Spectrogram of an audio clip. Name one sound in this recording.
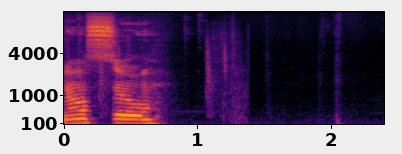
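A page flips with a quick papery swish.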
